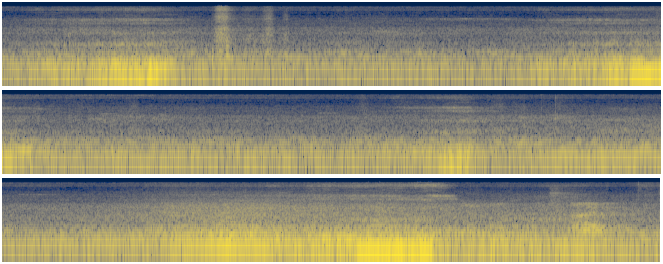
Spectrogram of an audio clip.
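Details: A sleeping mother and father snore with low, rattling sounds that rise and fall with each breath over a steady room hum.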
